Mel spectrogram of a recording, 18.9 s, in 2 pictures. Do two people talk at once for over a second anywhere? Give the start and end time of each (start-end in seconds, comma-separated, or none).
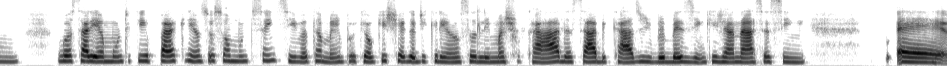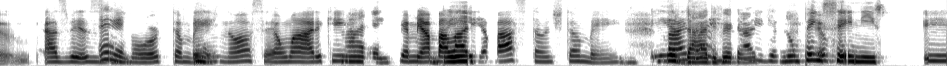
16.1-17.9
